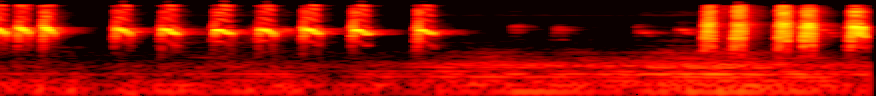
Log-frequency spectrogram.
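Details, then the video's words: Grey-cheeked bulbul song: a rapid run of about ten sharp, clipped chirps, a brief pause with soft notes, then loud harsh grating notes. "tiếng chim có râu Cucak Jenggot Gacor Masteran Handal"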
